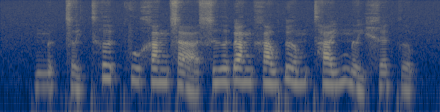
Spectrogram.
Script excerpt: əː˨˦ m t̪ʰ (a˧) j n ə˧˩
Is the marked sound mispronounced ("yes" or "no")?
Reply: yes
